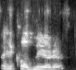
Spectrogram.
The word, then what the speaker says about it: Kodluyoruz: And Elizabeth, you pronounced it perfectly. It is Kodluyoruz as well.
